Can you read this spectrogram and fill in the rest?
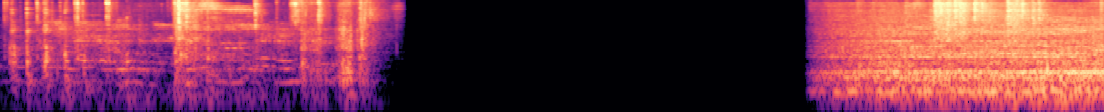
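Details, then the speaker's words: Whirlpool refrigerator evaporator blower fan in the chiller atop the freezer: loud rough, rattly drone from the worn, wobbling fan; fan replaced. "okay I place this into a wepo refrigerator because the tenants uh complaining about it making a lot of noise on the uh Chiller on the top of the freezer so the blower fan is already bad right here"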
